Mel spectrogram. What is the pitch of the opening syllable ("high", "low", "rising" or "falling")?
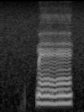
high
